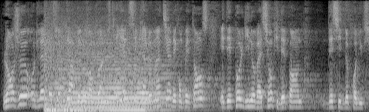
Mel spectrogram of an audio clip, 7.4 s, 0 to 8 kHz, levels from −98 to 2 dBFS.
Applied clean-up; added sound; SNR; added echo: none; Brass instrument; 1 dB; reverberation time 1.7 s.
